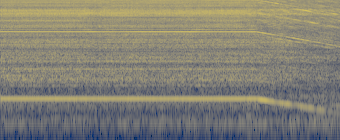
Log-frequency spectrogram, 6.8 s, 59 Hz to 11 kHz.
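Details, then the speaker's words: Brushed electric planer motor on a prototype DC-to-AC 60Hz inverter (12V DC to 127V AC target): high steady whir with even hum at very high speed, then pitch sags as it spins down; running smoothly. "está girando aqui mas o giro aqui é muito alto"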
